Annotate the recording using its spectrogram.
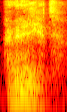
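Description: The voice sounds regretful and self-blaming. The speaker regrets their own bad decision. "they're communicating a sense of like recognizing their own failing"

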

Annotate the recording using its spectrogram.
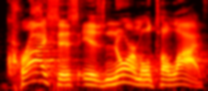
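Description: It is said forcefully, with strong conviction.

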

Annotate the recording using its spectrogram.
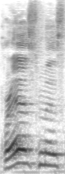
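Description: It is said with a Texan accent.

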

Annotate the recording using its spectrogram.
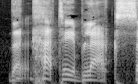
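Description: It is said in an old lady's voice.

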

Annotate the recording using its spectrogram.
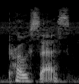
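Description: It is said with a Canadian pronunciation. "depending if you're Canadian"

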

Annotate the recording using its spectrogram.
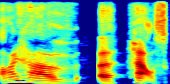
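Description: The words are said separately.

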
